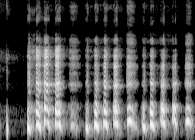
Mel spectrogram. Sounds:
Laughter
